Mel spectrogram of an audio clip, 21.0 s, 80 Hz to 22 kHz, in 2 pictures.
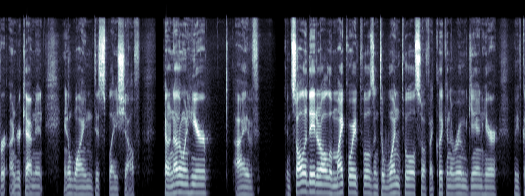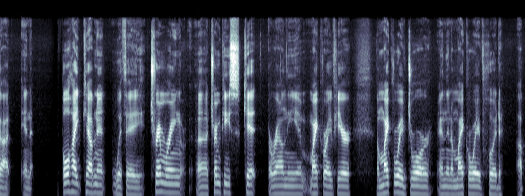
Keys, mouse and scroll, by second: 3.8 click, 8.3 click.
